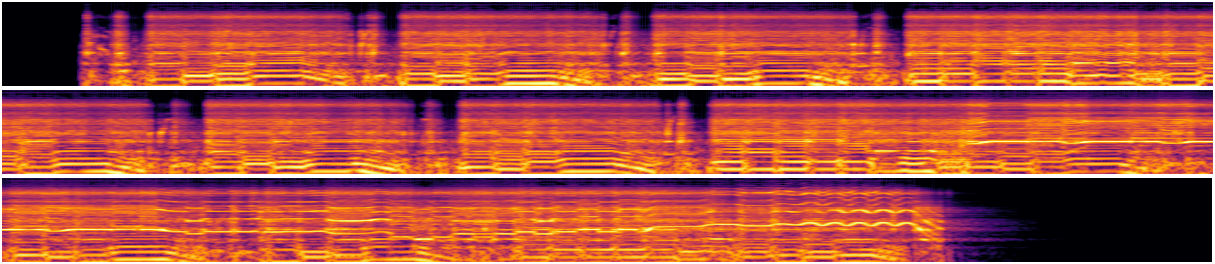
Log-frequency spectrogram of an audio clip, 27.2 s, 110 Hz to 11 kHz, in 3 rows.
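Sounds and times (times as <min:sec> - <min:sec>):
afro fuzz with pedals: 0:00.6 - 0:25.4.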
